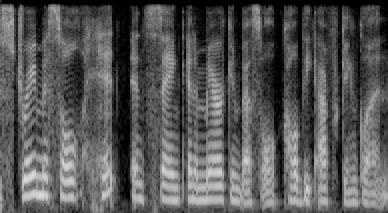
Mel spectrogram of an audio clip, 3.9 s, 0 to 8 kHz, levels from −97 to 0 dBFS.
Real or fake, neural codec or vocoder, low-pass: real; none; 7.2 kHz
